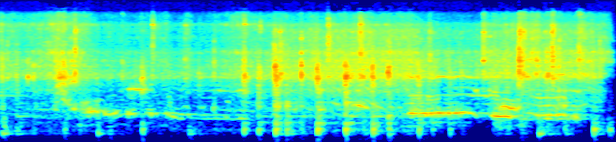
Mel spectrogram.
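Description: Traditional ceremonial dance music: a held, wavering sung line over dense rattling and clicking percussion, played back through a video call. The sound cuts off suddenly at the end.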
